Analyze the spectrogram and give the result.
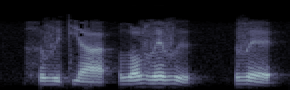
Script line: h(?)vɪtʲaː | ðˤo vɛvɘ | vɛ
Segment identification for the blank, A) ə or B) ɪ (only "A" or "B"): A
